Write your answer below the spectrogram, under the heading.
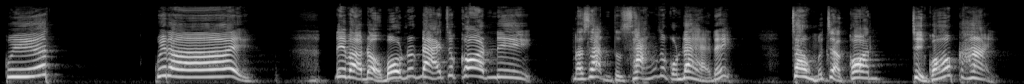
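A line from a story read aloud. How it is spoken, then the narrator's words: Roaring shout. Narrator (Vietnamese): có tiếng con sư tử nó rú lên ở trong nhà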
